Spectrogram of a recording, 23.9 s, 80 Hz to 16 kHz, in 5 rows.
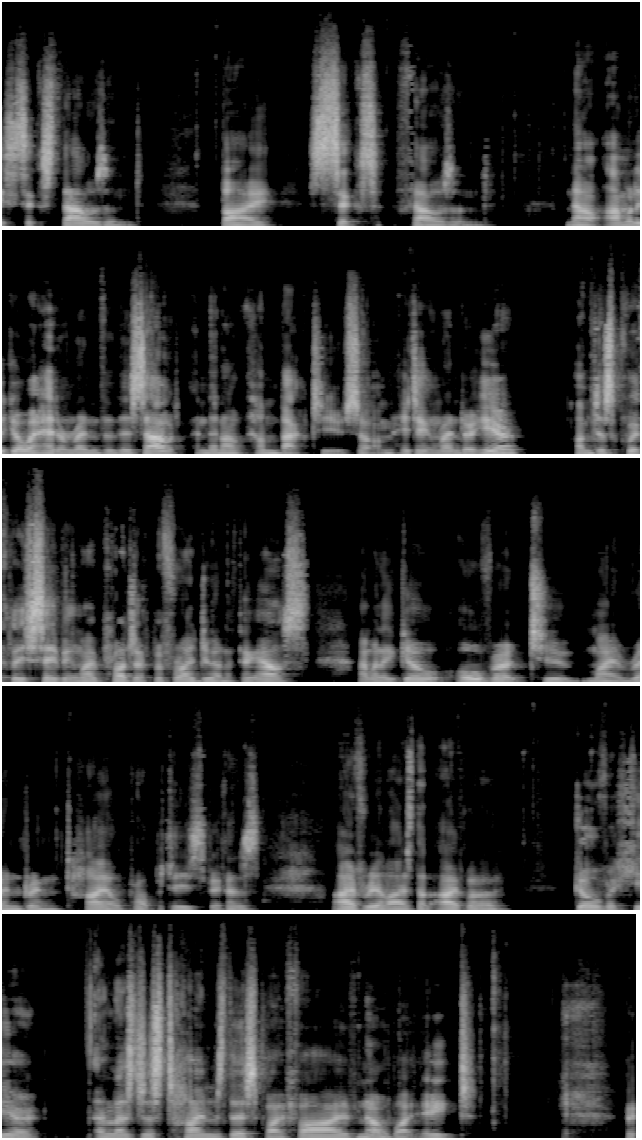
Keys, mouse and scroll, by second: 0.0-0.1 typing, 1.5 click, 3.9-4.3 typing, 5.9 click, 9.2 click, 10.0 ctrl+s, 11.2 click, 14.8 click, 15.9 typing, 17.7 click, 19.7 s, 21.0 typing, 22.1-22.7 typing, 22.8 Return.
